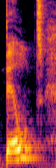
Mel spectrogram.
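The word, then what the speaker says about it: Bild: and according to B which I've been told by people in the comments is pronounced built um he's uh Manchester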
